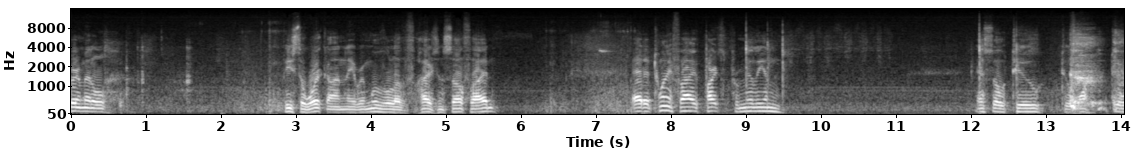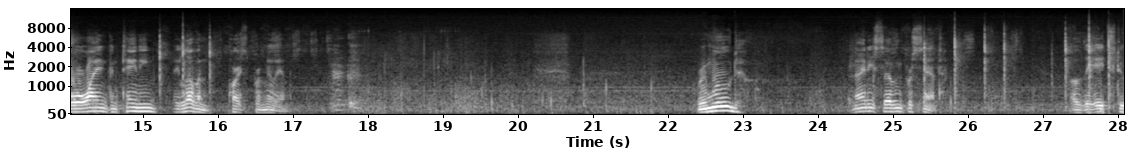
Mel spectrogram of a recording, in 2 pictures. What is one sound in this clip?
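An elderly man lectures calmly through a microphone.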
